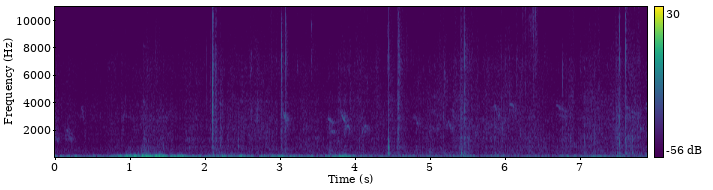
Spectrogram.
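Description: Leafy plant stems rustle and snap as they are pulled up by hand close by.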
